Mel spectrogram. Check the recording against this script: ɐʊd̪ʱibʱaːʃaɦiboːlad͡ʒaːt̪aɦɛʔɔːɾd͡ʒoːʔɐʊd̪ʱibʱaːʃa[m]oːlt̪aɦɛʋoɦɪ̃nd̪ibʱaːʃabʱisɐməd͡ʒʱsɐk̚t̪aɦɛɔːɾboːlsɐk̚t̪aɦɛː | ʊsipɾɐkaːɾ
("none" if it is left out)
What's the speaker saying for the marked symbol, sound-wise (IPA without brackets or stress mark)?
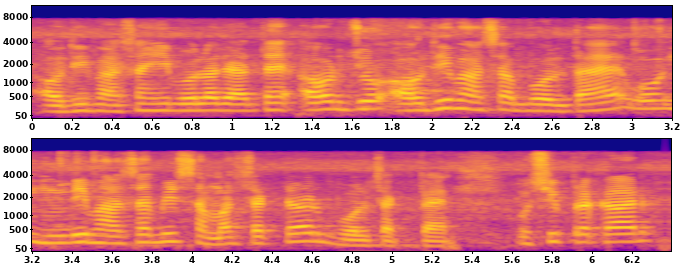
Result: b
